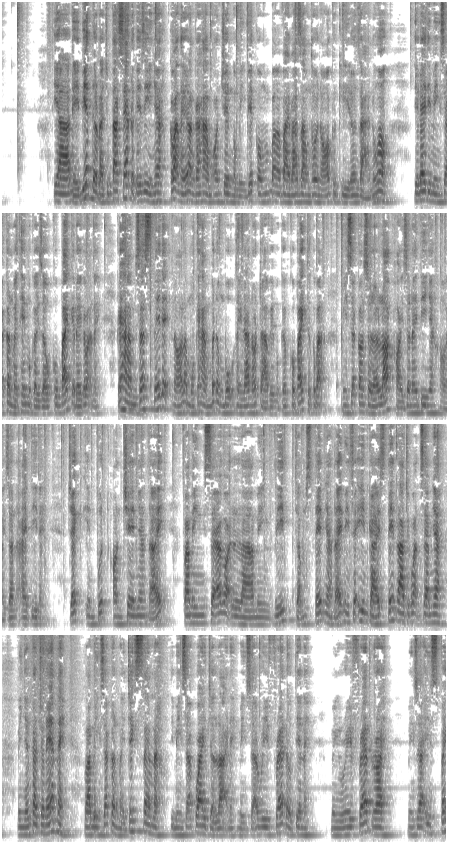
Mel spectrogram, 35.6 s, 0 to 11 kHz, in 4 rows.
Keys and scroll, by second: 26.1 ctrl+s.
